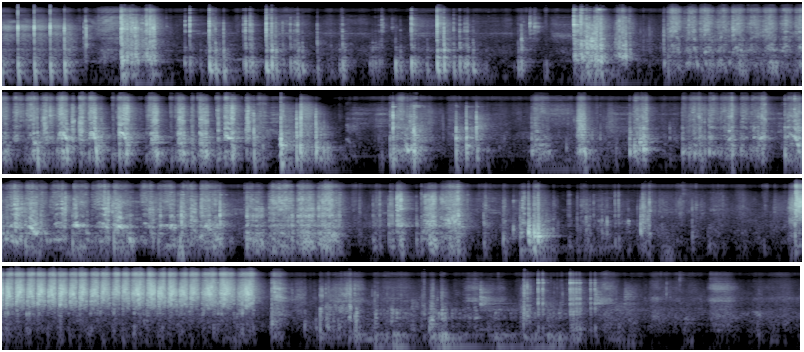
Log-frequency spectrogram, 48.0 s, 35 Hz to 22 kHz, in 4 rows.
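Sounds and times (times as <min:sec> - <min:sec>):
rasp filing a hoof: 0:09.9 - 0:16.0, 0:17.8 - 0:18.5, 0:19.9 - 0:29.2, 0:35.8 - 0:40.0.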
